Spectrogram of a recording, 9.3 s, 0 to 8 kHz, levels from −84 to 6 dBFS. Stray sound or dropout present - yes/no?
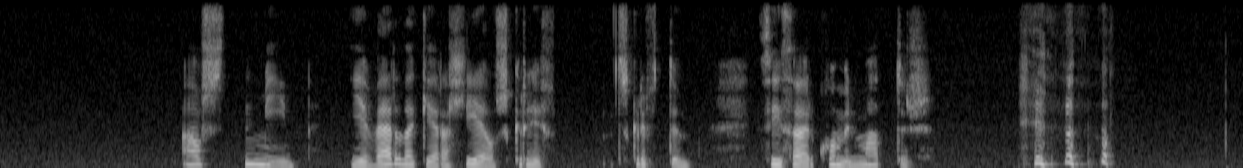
yes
